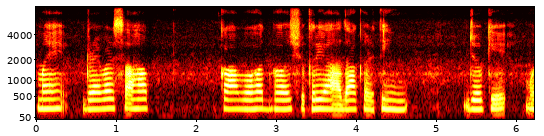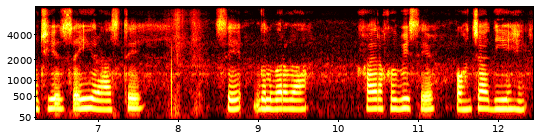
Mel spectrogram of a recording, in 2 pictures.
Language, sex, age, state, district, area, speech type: Urdu, female, 30-45, Telangana, Hyderabad, urban, spontaneous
